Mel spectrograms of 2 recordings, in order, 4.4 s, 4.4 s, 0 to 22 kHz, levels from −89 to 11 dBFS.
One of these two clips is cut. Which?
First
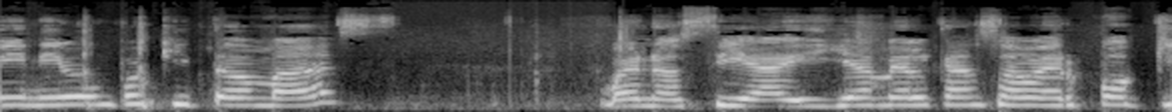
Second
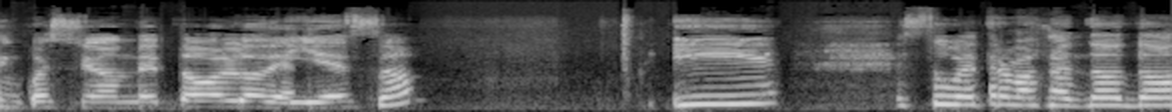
second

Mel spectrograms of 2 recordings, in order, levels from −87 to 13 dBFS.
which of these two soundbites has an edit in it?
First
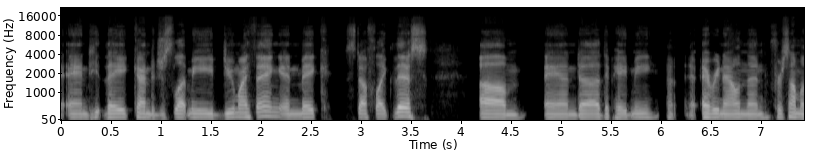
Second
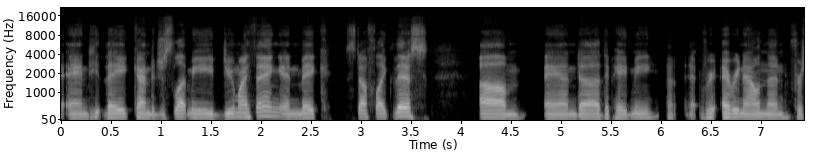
first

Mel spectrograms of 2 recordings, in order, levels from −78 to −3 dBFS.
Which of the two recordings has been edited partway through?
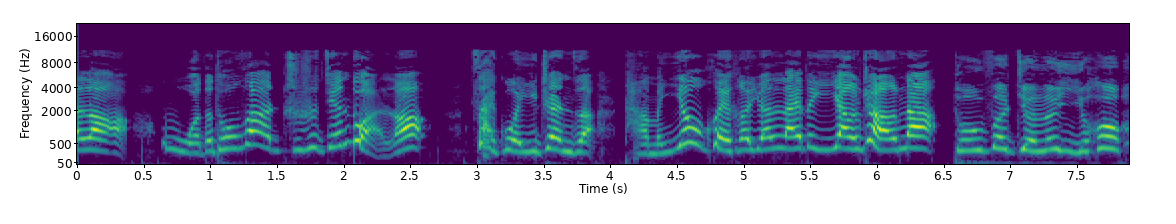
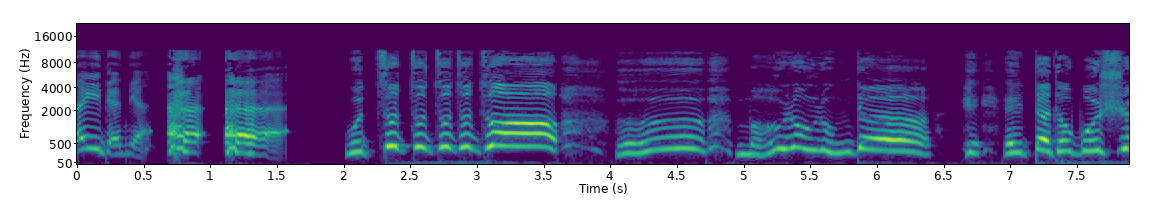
first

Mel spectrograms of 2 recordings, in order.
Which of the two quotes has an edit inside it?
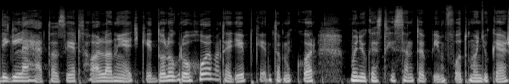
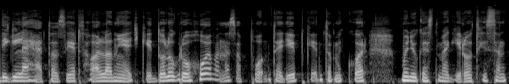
first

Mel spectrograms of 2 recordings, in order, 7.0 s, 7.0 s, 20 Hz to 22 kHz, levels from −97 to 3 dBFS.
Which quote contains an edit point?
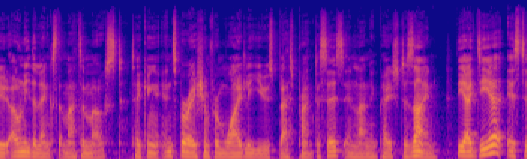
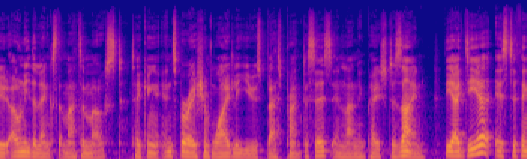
second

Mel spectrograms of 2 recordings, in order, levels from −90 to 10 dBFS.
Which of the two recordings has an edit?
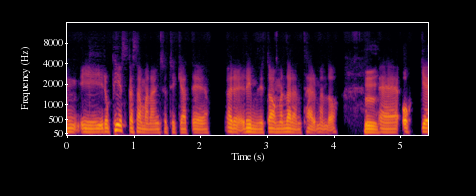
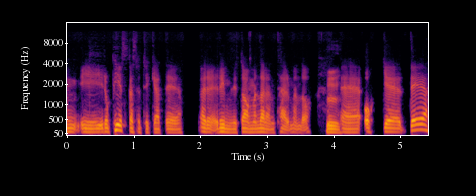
second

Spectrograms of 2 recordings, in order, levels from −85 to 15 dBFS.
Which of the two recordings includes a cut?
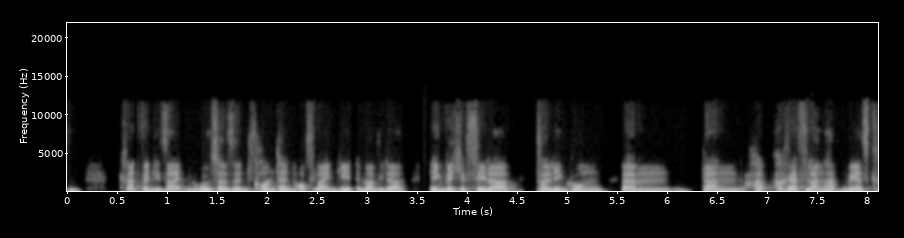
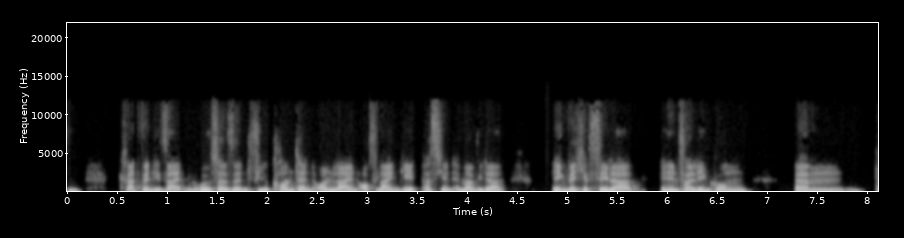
first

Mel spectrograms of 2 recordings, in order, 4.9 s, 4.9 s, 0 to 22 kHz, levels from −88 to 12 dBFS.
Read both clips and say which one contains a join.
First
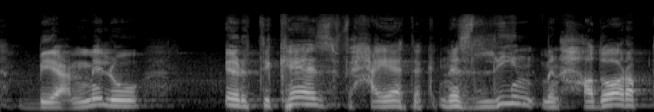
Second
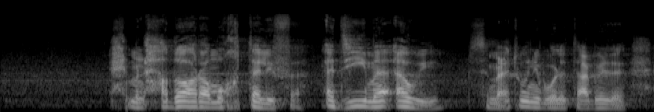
second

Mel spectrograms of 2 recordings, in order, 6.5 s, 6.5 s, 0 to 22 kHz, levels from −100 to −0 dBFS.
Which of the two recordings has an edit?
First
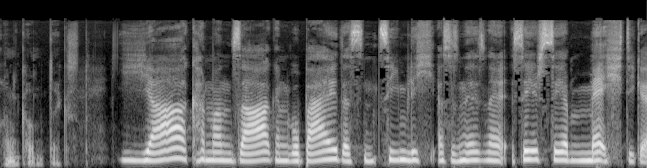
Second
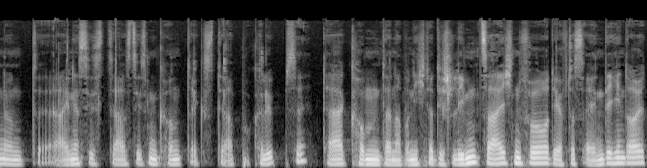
second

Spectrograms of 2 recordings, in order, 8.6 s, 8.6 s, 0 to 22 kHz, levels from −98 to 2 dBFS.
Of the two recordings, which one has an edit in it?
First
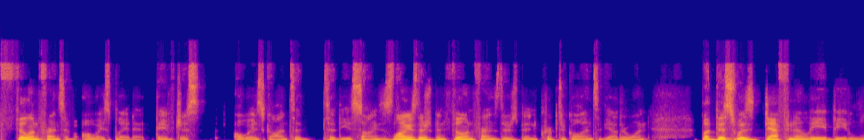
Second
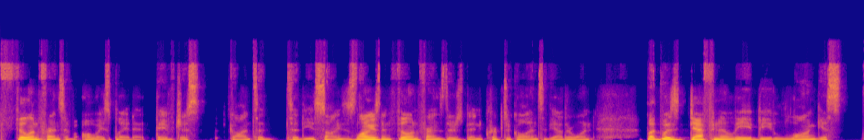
second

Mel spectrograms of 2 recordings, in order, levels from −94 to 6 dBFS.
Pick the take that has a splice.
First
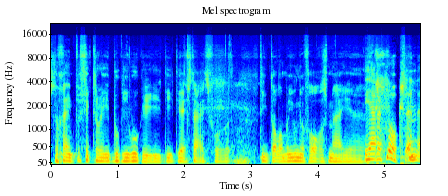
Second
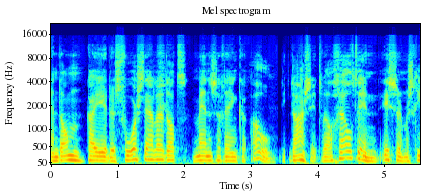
second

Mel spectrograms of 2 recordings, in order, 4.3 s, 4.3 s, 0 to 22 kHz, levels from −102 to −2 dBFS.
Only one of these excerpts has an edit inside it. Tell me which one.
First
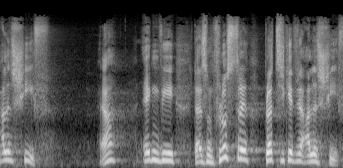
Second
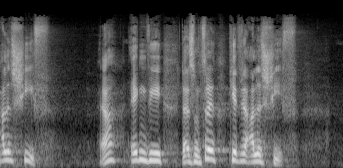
second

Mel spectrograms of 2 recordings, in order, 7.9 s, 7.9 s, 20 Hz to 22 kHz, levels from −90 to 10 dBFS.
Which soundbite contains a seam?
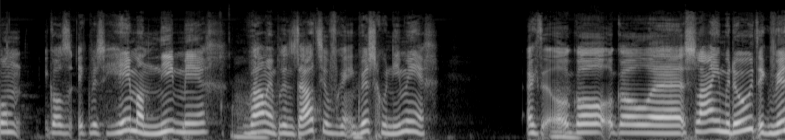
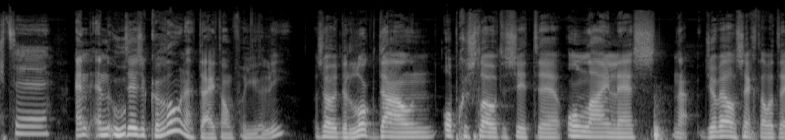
second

